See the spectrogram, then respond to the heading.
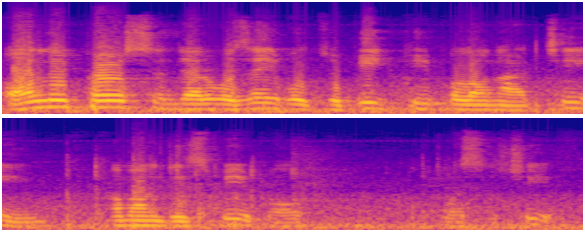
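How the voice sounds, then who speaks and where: A man talks at a medium pitch. Noticeable noise sits in the background. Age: 70s. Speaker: table tennis player and memorial speaker. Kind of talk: memorial tribute speech. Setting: outdoor memorial event, live streamed.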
